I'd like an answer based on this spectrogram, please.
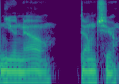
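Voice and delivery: whispered gruff cowboy voice. A game master voices a character whispering to a player, gruff cowboy whisper. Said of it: "whispers in a gruff cowboy voice".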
